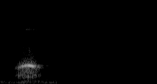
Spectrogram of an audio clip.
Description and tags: lanzar palo por los aires
aire, lanzar, palo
